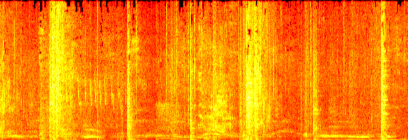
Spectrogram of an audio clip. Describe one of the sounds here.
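Zombies groan and snarl in a crowd close by.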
